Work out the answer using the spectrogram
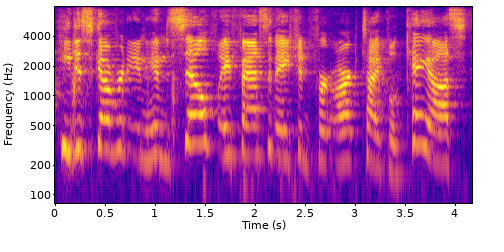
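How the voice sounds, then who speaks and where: A man reviewing a role-playing book casually among friends in an animated, amused, sweary and sardonic way. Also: very high-pitched, moderate pace. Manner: animated, amused, often laughing while talking; profane, sardonic.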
